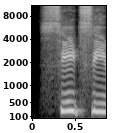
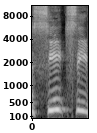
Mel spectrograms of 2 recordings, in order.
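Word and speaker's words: tsetse: Mosquito का नाम है सीटसी फ्लाई. सी the pronunciation, the first T is silent. ठीक है, इसे हम लोग कहते हैं सीटसी फ्लाई.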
